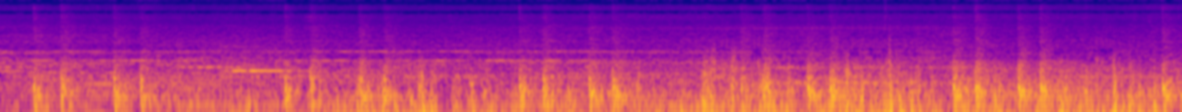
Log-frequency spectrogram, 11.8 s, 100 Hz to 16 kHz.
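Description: Odakyu Romancecar 50000-series VSE electric train rolling slowly into the station, its wheels clacking over rail joints, the clacks growing denser in the second half. A short two-note tone sounds twice in the first few seconds.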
